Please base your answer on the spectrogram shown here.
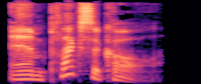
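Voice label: "amplexicaul", British English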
